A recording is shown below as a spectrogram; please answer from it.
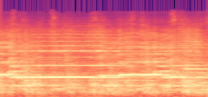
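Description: Folk dance music with a fiddle carrying the melody, playing steadily at a lively level.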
